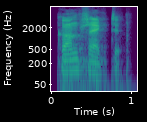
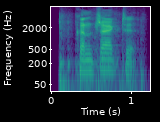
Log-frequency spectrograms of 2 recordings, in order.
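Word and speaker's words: contract: 1962 கான்ட்ராக்ட். இதற்கு 2 உச்சரிப்புகள் உண்டு. இது பெயர் சொல்லாக, நவுனாக அது பயன்படுத்தப்படும் போது கான்ட்ராக்ட் என்று உச்சரிக்கப்படுகிறது. வினை சொல்லாக, அதாவது வேர்பாக பயன்படுத்தப்படும் போது கண்ட்ராக்ட் என்று உச்சரிக்கப்படுகிறது.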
